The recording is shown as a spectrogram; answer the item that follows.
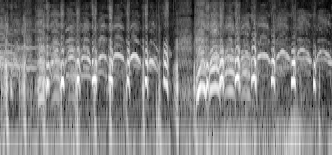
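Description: Men laughing hard: two long runs of rapid, high-pitched "ha-ha-ha" pulses, about seven a second, with a short break about two seconds in.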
